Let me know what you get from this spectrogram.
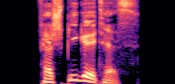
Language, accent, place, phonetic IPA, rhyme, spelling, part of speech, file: German, Germany, Berlin, [fɛɐ̯ˈʃpiːɡl̩təs], -iːɡl̩təs, verspiegeltes, adjective, De-verspiegeltes.ogg
- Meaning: strong/mixed nominative/accusative neuter singular of verspiegelt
